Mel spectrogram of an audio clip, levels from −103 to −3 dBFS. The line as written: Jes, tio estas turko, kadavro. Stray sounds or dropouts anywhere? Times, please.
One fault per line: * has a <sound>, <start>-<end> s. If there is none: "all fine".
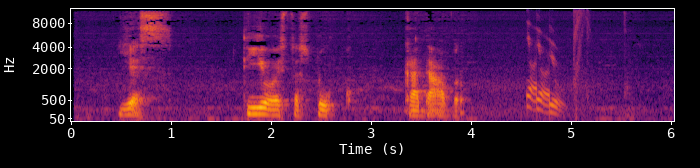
* has a chirp, 4.6-5.2 s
